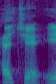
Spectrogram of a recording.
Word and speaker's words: Isha: Ishi Isha. Isha. I-S-H-A, Isha.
